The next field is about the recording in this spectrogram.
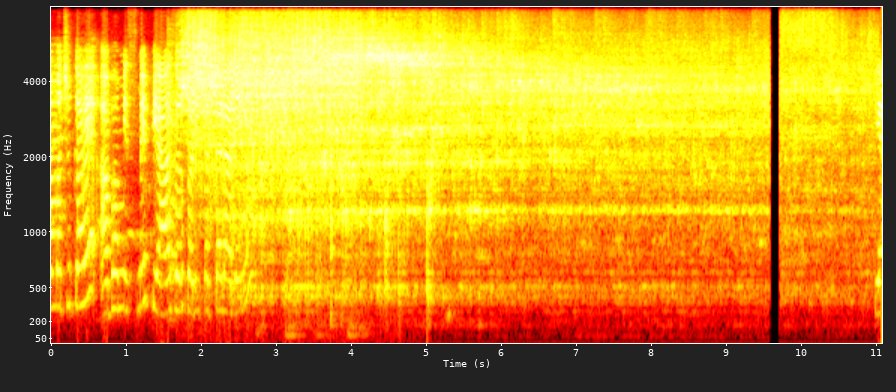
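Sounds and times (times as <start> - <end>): onions sizzling in hot oil: 1.6 - 11.0.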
